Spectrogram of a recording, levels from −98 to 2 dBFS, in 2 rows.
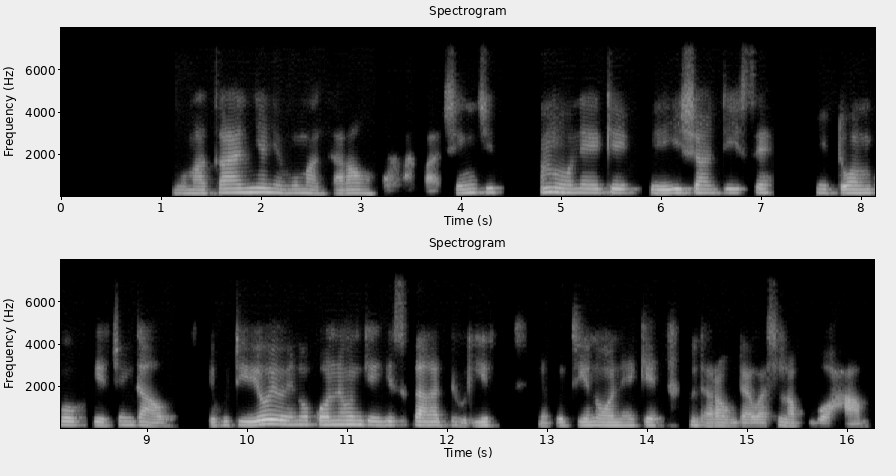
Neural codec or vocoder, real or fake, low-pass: codec, 24 kHz, 0.9 kbps, WavTokenizer, large speech release; fake; 7.2 kHz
